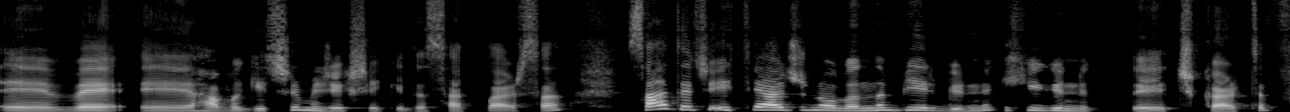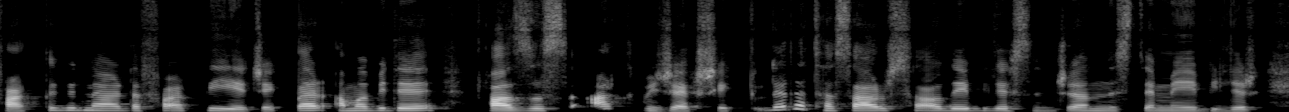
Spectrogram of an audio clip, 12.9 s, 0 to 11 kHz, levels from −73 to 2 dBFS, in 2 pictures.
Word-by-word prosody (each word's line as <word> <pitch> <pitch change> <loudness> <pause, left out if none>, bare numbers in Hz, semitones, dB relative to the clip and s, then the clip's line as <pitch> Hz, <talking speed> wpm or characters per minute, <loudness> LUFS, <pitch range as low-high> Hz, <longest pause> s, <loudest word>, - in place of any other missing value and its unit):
eee, 165 -1 -1
ve, 180 0 +4
eee, 165 -1 -2
hava 165 +1 -1
geçirmeyecek 180 -1 -4
şekilde 430 - -8
saklarsan - - -2 0.3
sadece 300 -1 +2
ihtiyacın 250 -2 +2
olanı 220 +1 -1
1 235 -1 -2
günlük, 185 +5 -7
2 225 0 -5
günlük, 180 -7 -4 0.2
eee, 130 - -1
çıkartıp 135 0 0
farklı 155 +8 +3
günlerde, 210 -3 -1
farklı 190 0 -2
yiyecekler 175 +4 +1
ama 195 +2 +1
bir 205 0 -4
de 205 +1 +3 0.2
fazlası 180 +2 +7 0.2
artmayacak 165 -7 -1
şekilde 435 - -3
de 350 - +1
tasarruf 195 -2 +4
sağlayabilirsin. 190 -4 -1
Canın 175 +1 -1
istemeyebilir 165 -1 -5
190 Hz, 145 wpm, -25 LUFS, 165-220 Hz, 0.3 s, fazlası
